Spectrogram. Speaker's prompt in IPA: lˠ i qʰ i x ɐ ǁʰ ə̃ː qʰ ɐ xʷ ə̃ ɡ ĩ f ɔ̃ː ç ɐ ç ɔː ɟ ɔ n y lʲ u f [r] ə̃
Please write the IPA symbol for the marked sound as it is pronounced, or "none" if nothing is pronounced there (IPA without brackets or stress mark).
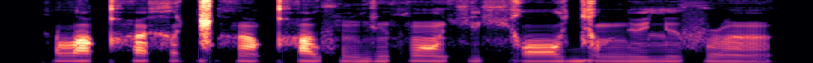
ɹ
